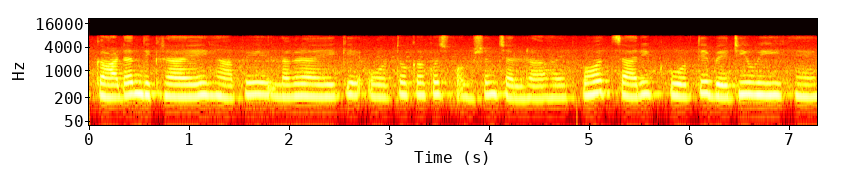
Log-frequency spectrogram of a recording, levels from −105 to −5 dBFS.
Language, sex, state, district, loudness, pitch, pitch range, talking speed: Hindi, female, Bihar, Darbhanga, -17 LUFS, 235 Hz, 220-250 Hz, 190 wpm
